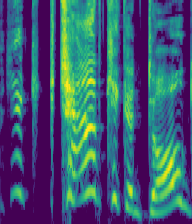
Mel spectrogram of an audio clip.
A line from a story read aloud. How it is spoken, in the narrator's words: yelled Joe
